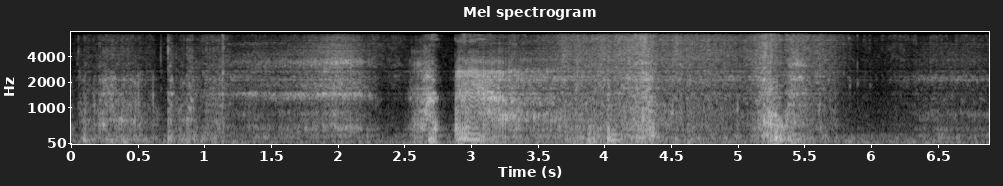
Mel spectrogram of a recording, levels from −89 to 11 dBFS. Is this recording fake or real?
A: fake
